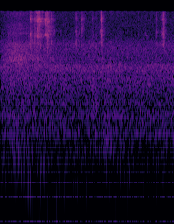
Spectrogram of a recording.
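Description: Near silence: a faint steady hiss with a few faint, short high clicks in the first half second.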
